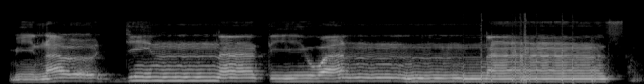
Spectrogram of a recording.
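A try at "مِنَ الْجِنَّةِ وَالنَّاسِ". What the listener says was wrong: Nah, dilamakan lagi, Pak. Minal jinnati wan nas.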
